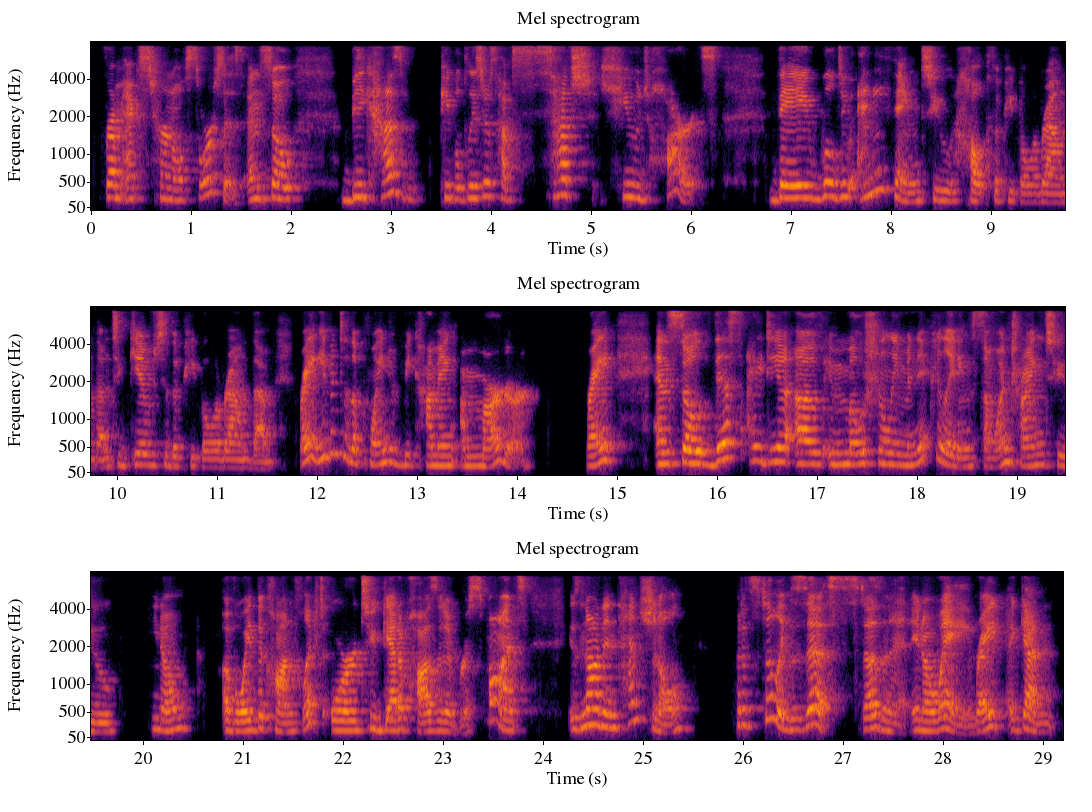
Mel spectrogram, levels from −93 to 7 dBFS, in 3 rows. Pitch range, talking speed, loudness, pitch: 175-245 Hz, 150 wpm, -24 LUFS, 205 Hz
